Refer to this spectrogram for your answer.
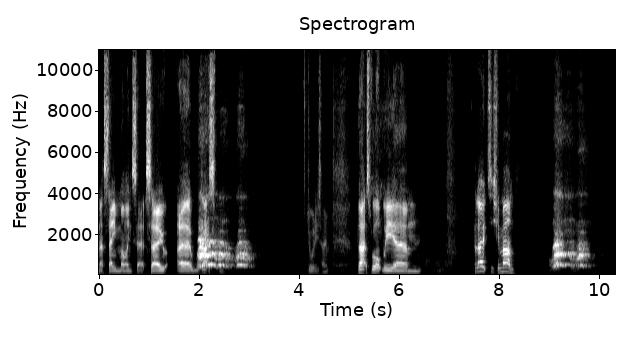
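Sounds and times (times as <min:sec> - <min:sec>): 
speech: 0:00.0 - 0:02.6, 0:04.2 - 0:08.4, 0:09.0 - 0:09.2
dog barking at the back door of a home: 0:02.0 - 0:03.2, 0:09.0 - 0:10.1.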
